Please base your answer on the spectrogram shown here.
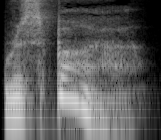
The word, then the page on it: respire: British English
